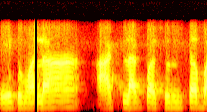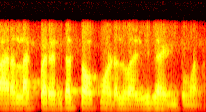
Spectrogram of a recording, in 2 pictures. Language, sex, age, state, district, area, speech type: Marathi, male, 30-45, Maharashtra, Nagpur, rural, conversation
